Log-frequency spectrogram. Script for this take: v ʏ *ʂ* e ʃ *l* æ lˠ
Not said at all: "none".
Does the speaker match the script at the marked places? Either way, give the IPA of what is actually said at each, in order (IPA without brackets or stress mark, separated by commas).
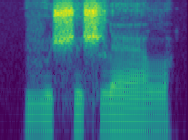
ʃ, l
